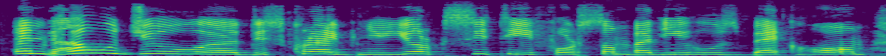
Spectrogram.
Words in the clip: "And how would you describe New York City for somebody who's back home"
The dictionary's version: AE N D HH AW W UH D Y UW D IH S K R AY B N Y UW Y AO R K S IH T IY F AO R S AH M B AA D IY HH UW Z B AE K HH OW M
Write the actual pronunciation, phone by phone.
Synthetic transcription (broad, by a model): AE N D HH AW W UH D Y UW D IH S K R AY B N Y UW Y AO R K S IH T IY F AO R S AH M B AA D IY HH UW Z B AE K HH OW M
